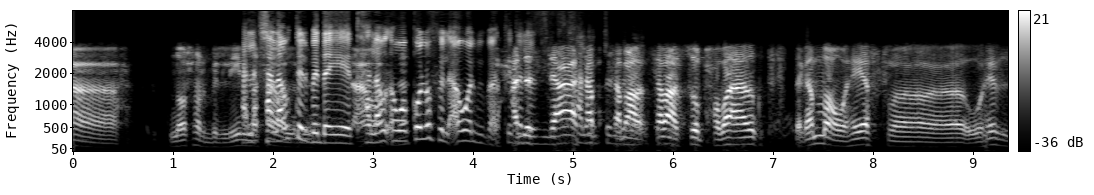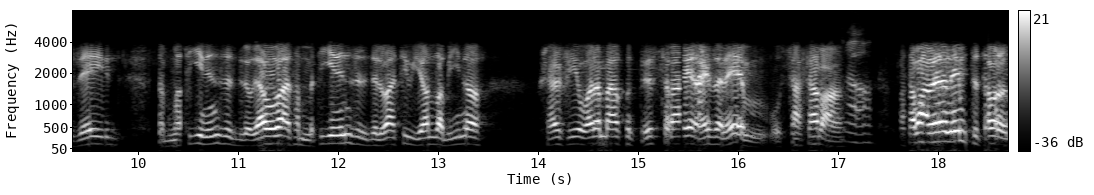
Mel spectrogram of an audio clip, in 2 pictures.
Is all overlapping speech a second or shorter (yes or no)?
no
